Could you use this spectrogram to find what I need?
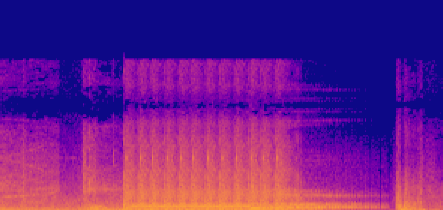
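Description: A machine gun fires a rapid burst of shots.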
